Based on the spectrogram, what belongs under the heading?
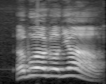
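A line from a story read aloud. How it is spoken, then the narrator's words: Shouted. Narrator (French): cria-t-il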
